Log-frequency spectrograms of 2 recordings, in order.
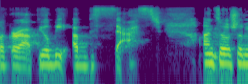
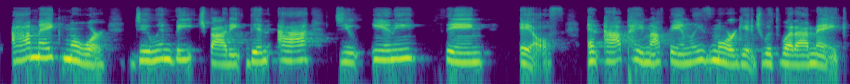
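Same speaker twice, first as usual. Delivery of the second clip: put-on East Texas accent. Coach tells a recruit about her earnings, East Texas accent. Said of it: "I'm gonna do an accent for y'all".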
